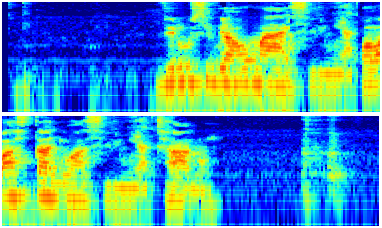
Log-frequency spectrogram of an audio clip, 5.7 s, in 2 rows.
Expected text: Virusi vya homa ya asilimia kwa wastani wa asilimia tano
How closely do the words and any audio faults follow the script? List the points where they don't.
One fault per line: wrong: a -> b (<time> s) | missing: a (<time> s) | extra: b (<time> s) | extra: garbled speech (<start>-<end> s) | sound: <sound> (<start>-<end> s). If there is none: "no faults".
sound: cough (5.1-5.5 s)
